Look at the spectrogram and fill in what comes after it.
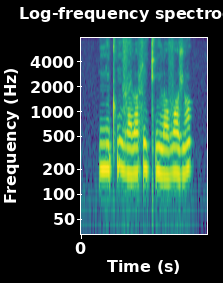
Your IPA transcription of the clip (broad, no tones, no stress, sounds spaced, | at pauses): ɲ ĩ tʼ i v æ l ɔ ɬ i kʼ ĩ l ɔ v ɔ ʒ ɔ̃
